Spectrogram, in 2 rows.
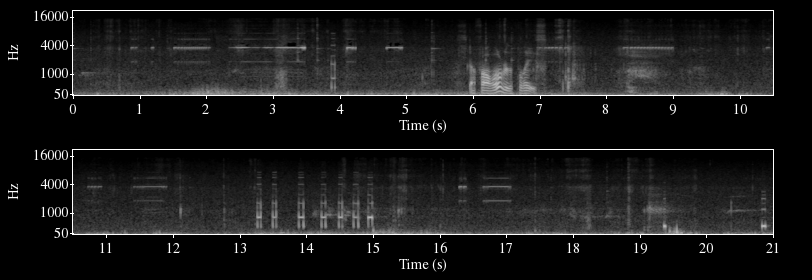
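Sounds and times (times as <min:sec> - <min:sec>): metal detector high beeps: 0:00.8 - 0:05.0, 0:07.0 - 0:07.4, 0:08.2 - 0:09.1, 0:10.4 - 0:12.0, 0:16.3 - 0:17.1
metal detector low chirps: 0:00.8 - 0:05.6, 0:06.5 - 0:07.5, 0:08.2 - 0:09.1, 0:10.4 - 0:12.0, 0:16.3 - 0:17.2.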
